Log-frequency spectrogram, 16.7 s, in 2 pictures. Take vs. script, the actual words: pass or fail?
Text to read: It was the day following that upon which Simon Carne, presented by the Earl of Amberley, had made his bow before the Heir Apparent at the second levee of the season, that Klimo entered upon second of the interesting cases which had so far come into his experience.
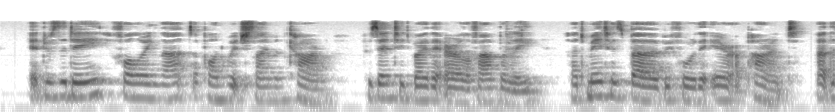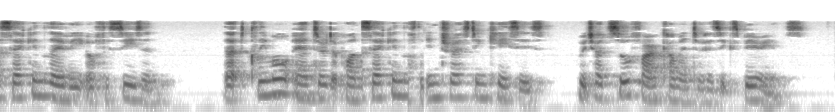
pass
